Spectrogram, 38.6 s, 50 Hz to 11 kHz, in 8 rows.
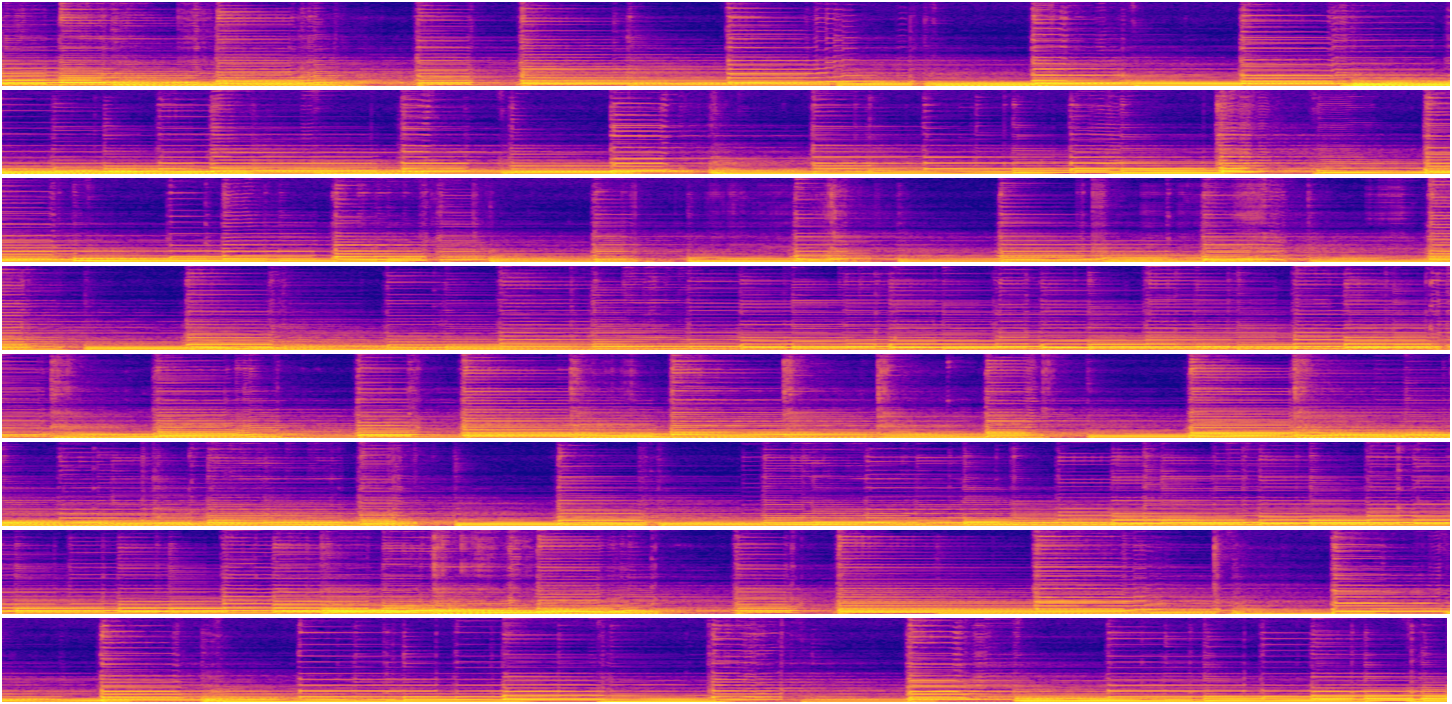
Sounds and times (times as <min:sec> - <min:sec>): Electric guitar: 0:00.0 - 0:38.6.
